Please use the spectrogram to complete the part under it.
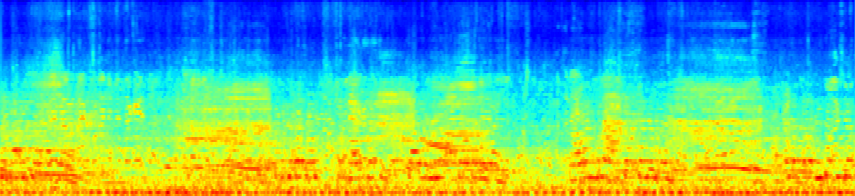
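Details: Sahiwal bull calves, about five to six months old, at a busy cattle market in Chattogram, Bangladesh; several drawn-out lowing moos rise and fall among constant crowd chatter and bargaining voices.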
